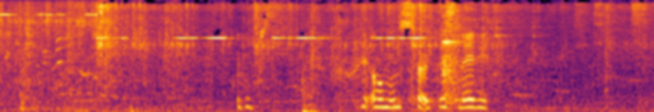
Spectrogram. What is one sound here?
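A shopping trolley rattles as it rolls along a hard floor.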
